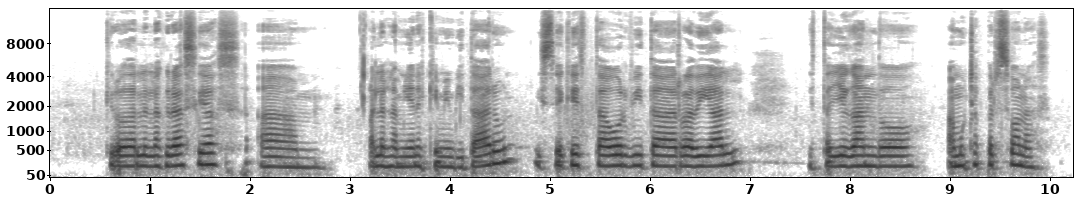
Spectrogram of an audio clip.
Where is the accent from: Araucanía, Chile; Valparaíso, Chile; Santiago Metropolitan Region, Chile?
Santiago Metropolitan Region, Chile; Santiago; born there; nací en Santiago, soy mapuche y champurria, porque mi mamá es una mezcladita del mundo popular, urbano, santiaguino.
